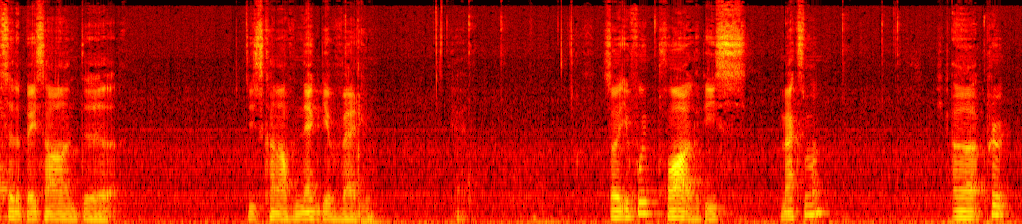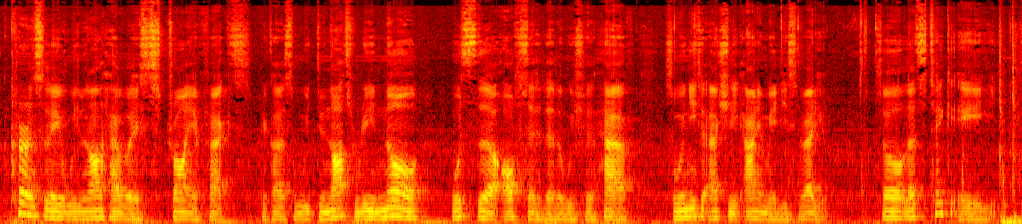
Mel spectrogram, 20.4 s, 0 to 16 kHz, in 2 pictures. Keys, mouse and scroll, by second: 4.9-10.0 drag, 10.0-15.1 middle drag, 17.1-19.1 drag, 19.6-20.4 drag.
